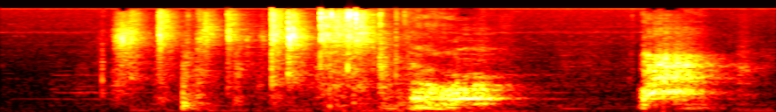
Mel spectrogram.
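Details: Pearlie the dog, excited, goading Etsu into play; a run of quick clicks and scuffles leads into a drawn-out bark, a pause, then one more sharp bark, indoors.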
